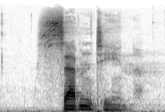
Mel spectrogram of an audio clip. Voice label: "seventeen", English

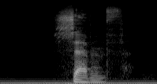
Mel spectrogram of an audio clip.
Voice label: "seventh", English

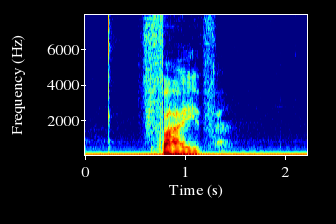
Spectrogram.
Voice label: "five", English

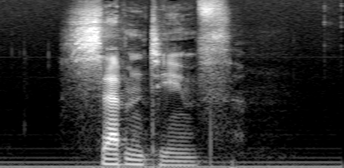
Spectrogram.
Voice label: "seventeenth", English

